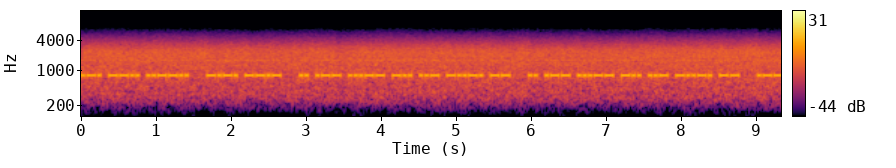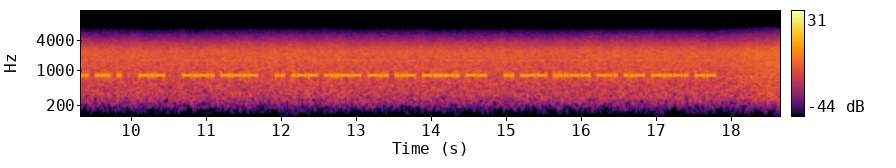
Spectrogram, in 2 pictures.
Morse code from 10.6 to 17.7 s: CQ IW3DU/M IW3DU/M

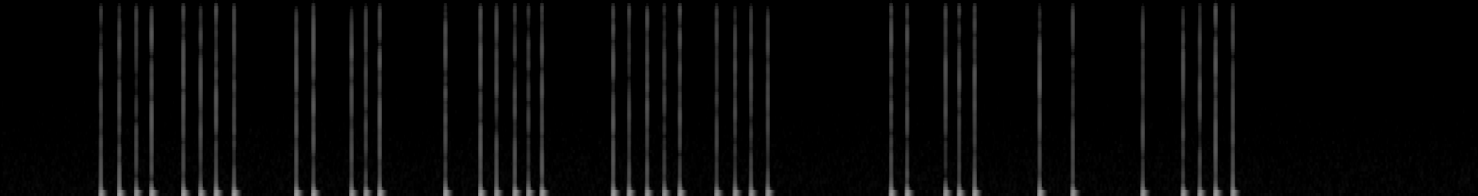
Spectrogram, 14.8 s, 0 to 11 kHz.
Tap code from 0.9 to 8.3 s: THEY

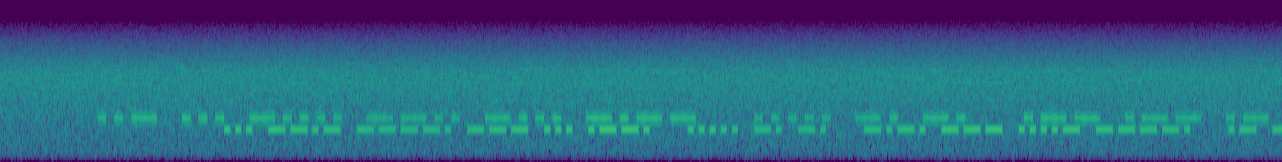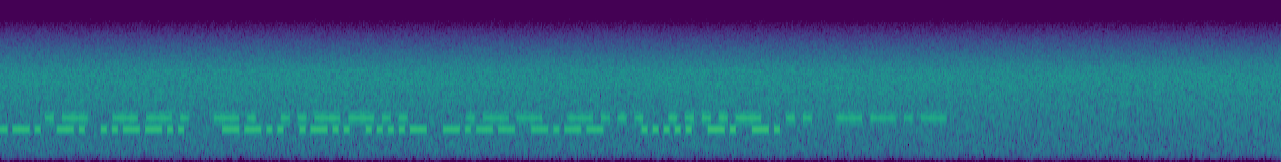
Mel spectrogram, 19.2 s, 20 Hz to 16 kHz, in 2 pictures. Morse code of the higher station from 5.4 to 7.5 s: 5NN

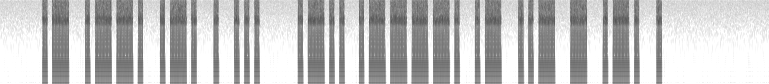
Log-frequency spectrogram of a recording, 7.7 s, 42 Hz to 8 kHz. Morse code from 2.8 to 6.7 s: L'AUTRE

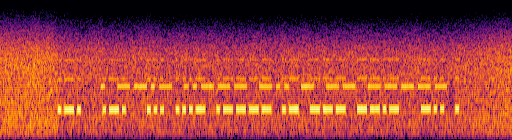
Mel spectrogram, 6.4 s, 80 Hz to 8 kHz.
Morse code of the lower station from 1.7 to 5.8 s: SV1AOQ DE

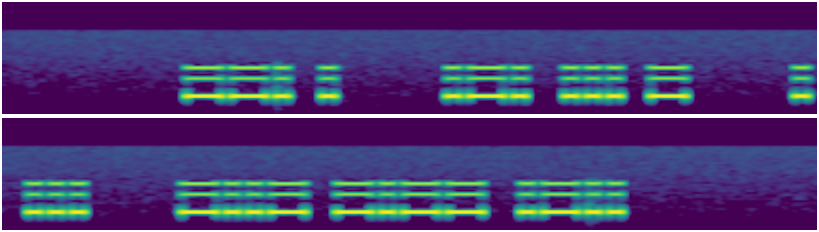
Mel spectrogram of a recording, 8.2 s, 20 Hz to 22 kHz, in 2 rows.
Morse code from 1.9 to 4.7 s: RST ES

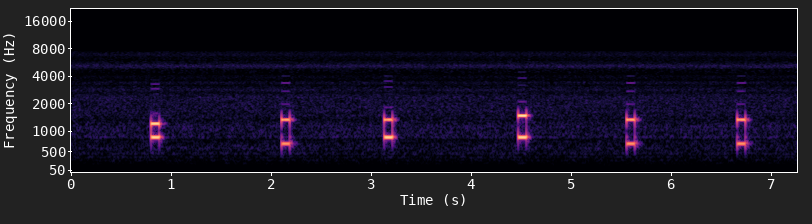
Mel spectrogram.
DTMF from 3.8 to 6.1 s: 9 2

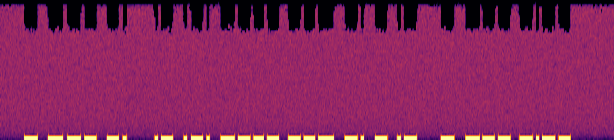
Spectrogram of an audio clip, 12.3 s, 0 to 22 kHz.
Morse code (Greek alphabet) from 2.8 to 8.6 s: ΑΡΧΟΝΤΑ

